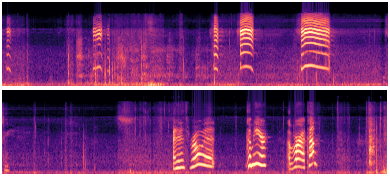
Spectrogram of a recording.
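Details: Aurora the Siberian Husky, out in a blizzard and keen to play fetch, talks in a string of high yips and drawn woo-like calls, some rising then dipping, spaced irregularly over fifteen seconds with light wind beneath.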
